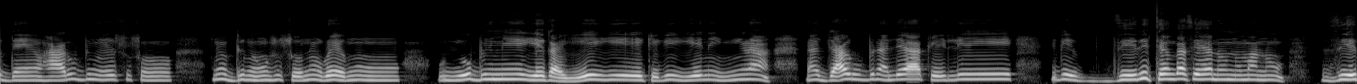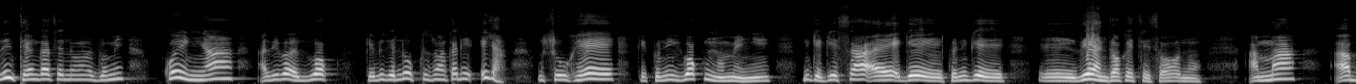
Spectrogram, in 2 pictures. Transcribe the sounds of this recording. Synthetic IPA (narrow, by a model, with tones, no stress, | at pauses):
de˨u˨ɦa˨ɾu˦bi˦ŋe˨je˦su˦so˨ | nu˦˨bi˦ŋe˨u˦s̬u˦so˨nu˦˨ɾe˦˨ɡu˦ | u˨jo˦bi˦ni˦mi˦e˦˨je˨ɡa˨je˨˦je˦˨ke˨ɡe˦˨je˦ne˦˨ji˦ɾa˦na˨d͡ʒa˨˦ɾu˦bi˦na˨le˦ja˦ke˨le˦ | ni˦ɡe˨ze˨ɾi˦˨te˦ŋɡa˦se˦ha˦no˦nu˧ma˦no˦ | ze˨ɾi˦n˨te˨˦ŋ˦ɡa˦se˧˦no˧ma˦˨do˨mi˦ | ko˦i˦ɲa˨˦a̰˨bi˦ba˦˨jo˦k̚ | ke˨bi˦ɡe˧˨lo˦˨ki˦za˧˨ka˦di˦e˦d͡ʒa˨ | u˨so˨ɦɛ˦ | ke˨kʷe˨ni˦˨jo˦kno˨˦me˨ɲi˦ | ni˦ke˨ɡe˦˨sa˦˨ɡe˦˨kʷe˨ni˦ɡe˦˨ | ɾe˦˨n˨dɔ˦ke˧˨te˨sɔ˨˦hnõ˨ | a̰˨mːa˦ | a̰˨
